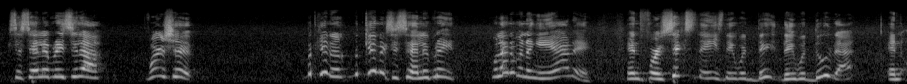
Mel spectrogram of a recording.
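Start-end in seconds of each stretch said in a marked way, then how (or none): 3.0-5.9 high, incredulous questioning; mock puzzlement. Preacher plays a doubter as nothing has fallen, mock puzzlement. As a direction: act the baffled doubter, pitched up.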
